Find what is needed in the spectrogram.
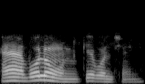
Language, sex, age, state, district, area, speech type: Bengali, male, 18-30, West Bengal, North 24 Parganas, urban, conversation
